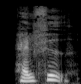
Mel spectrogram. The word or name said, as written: halvfed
